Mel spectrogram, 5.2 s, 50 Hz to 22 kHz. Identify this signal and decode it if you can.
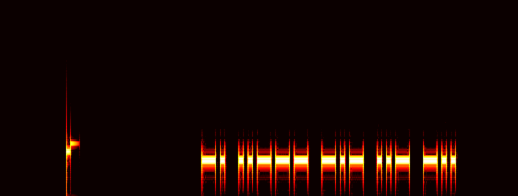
Morse code, heard as a keyed tone, about 25 wpm, 700 Hz. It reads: N2KUD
